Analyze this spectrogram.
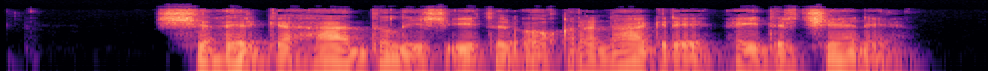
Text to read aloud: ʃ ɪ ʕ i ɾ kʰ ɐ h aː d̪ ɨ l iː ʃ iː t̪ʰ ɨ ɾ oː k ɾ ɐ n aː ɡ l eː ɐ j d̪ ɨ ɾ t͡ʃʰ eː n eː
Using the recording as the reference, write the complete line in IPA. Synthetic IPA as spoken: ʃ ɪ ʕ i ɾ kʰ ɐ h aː d̪ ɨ l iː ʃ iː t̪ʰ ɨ ɾ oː q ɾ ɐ n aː ɡ ɾ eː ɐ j d̪ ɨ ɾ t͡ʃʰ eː n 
